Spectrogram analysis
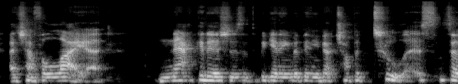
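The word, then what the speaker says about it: Natchitoches: this slightly differently but this is the louisiana pronunciation of that one yeah not your topic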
